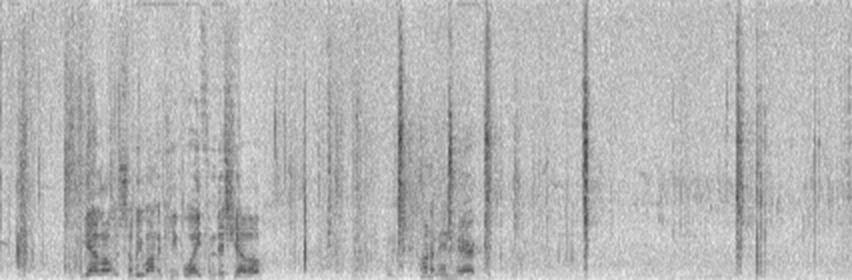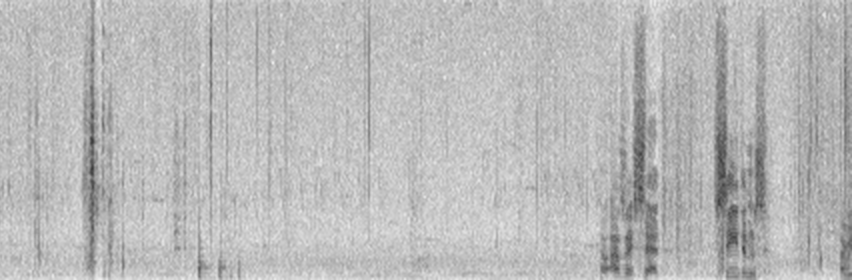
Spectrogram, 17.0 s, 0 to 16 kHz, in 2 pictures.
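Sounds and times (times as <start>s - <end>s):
clicks and scrapes in gravel: 15.2s - 17.0s.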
